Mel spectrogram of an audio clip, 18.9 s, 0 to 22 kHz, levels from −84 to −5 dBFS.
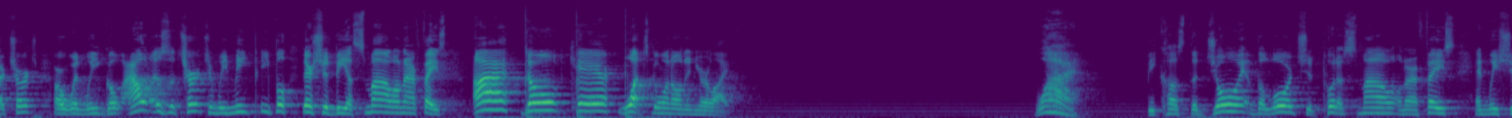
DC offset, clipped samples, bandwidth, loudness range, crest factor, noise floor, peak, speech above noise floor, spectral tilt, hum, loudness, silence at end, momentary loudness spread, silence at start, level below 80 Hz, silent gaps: under 0.1%; under 0.1%; 18 kHz; 14 LU; 24 dB; -75 dBFS; -14 dBFS; 38 dB; -4.5 dB/octave; none; -37 LUFS; 0 s; 14 LU; 0 s; -70 dBFS; none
